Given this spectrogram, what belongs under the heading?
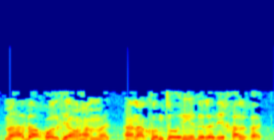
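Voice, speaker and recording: A man's voice: high-pitched, animated, rapid-fire, muffled recording, a little hiss or hum. A man teaching a grammar lesson to a class, explaining patiently and quizzing his students one by one.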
